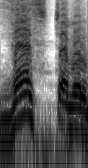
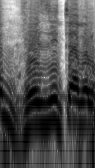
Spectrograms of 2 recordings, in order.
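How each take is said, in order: First: ভেজিটেবল in three syllables, "ves-ta-bal"; shortened "vestabal" for ভেজিটেবল; corrected pronunciation. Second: Said in the usual way. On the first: Shown as a demonstration. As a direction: say ভেজিটেবল as "VES-tabal", middle i dropped. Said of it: "ছোট্ট বন্ধু বললো যে এটাকে". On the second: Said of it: "ভেজিটেবল বলা যাবে না".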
